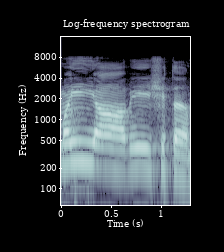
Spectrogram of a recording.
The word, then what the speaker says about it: ময়্যাবেশিত: করতে হবে আর কি, কারণ এখানে অন্তস্থ জও আছে আবার অন্তস্থ জফলাও আছে, সেজন্য এখানে ইও উচ্চারণটা 2বার চলে আসতেছে, সেজন্য একসাথে আমরা ইওটাকে একটু টান দিয়ে উচ্চারণ করব, ময়্যাবেশিত চেতসাম, ময়্যাবেশিত চেতসাম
